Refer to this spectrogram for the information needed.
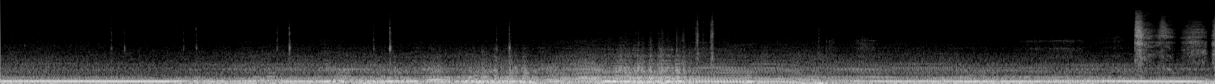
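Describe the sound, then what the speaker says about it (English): A Chevrolet Camaro 2SS engine rumbles steadily in traffic, low and continuous, with a few light clicks and a brief hiss near the end. "Car sounds so crazy, bro."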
